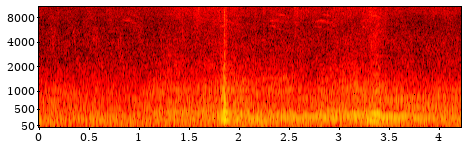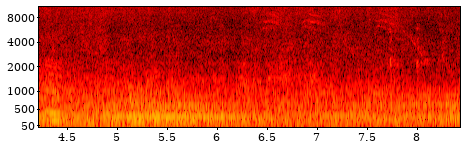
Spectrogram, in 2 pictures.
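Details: At home, bees at work produce a smooth low hum with one sustained steadier buzzing tone and gentle swells, broken by a single sharp click.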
